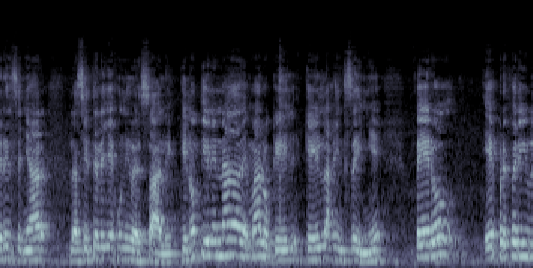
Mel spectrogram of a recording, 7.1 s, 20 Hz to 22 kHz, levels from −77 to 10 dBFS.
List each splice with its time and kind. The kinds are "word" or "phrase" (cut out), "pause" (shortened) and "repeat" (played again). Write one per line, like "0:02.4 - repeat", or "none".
none

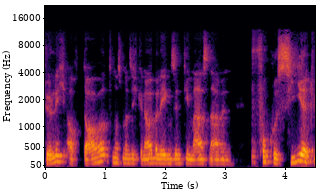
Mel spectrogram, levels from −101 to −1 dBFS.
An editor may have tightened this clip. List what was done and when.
0:03.4 - word

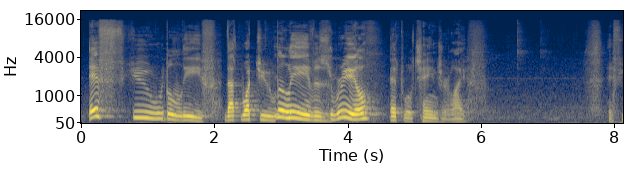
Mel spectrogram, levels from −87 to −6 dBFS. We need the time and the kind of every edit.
0:01.2 - word
0:02.1 - pause
0:02.9 - word
0:03.7 - word
0:04.5 - pause

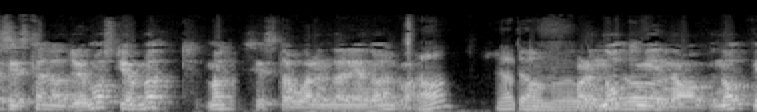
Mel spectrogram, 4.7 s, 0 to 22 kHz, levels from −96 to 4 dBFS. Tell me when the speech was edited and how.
0:01.5 - word
0:03.2 - word

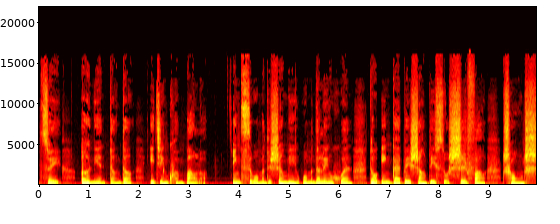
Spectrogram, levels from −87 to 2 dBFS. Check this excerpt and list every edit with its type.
none

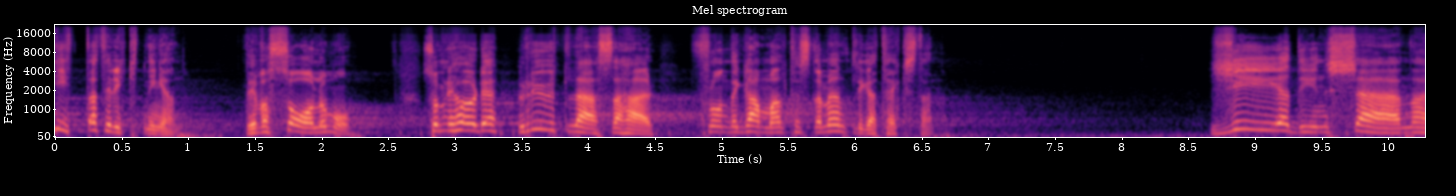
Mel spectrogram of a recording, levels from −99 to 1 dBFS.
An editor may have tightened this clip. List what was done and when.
none

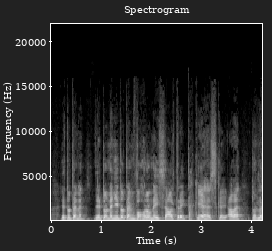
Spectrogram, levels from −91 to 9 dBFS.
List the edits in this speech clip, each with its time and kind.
none

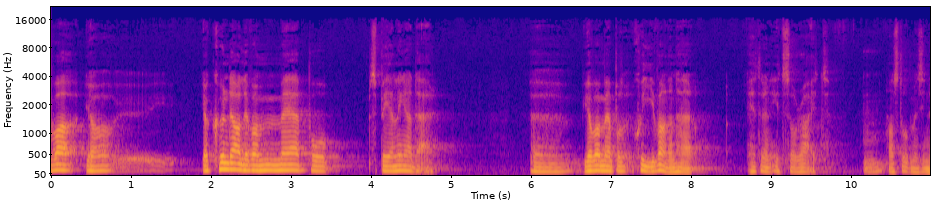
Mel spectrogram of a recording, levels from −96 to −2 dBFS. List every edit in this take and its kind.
none

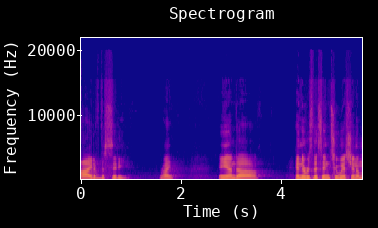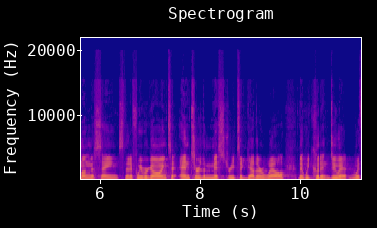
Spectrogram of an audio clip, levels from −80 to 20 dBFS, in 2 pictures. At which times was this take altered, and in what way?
none

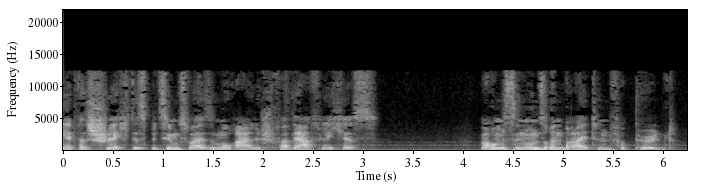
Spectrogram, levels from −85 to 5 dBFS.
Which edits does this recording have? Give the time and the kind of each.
0:04.5 - word

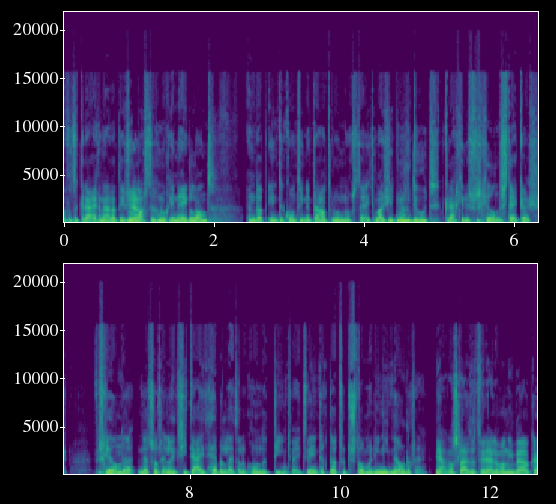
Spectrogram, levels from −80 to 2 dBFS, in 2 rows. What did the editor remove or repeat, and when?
0:07.3 - word
0:10.4 - word

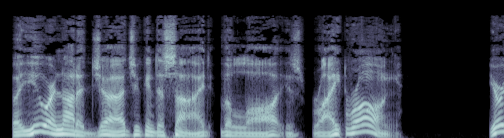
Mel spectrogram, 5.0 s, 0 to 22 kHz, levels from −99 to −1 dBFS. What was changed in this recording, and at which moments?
0:02.2 - word
0:03.5 - word

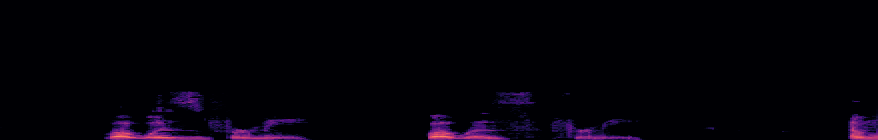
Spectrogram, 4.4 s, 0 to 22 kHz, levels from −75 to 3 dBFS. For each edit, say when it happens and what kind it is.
0:01.1 - word
0:01.9 - pause
0:02.8 - word

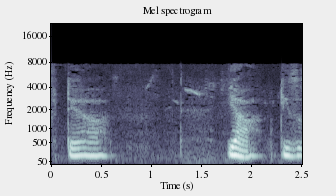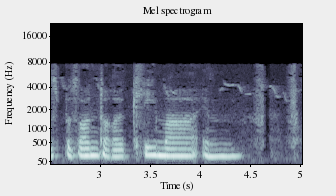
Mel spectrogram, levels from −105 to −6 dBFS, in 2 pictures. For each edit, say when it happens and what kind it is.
none

